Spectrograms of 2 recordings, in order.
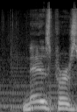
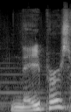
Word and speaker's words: Nez Perce: The Z is silent, and it sounds like pate? Nez Perce Valley? I swear the grandpa narrator guys pronounce it as Nez.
